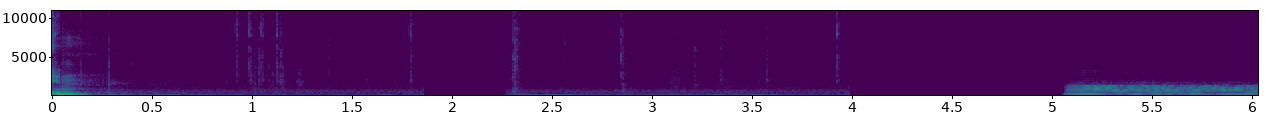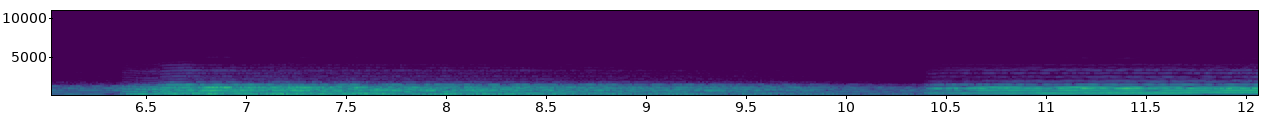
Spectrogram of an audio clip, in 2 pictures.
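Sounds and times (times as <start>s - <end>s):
keyboard and mouse clicks: 0.9s - 4.0s.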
